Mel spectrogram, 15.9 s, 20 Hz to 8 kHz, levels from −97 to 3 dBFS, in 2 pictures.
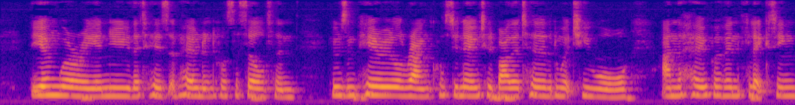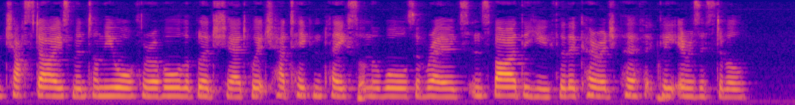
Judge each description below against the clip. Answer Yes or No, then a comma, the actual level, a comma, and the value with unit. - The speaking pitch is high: Yes, high, 195 Hz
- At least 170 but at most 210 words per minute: Yes, average, 190 wpm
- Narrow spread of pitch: Yes, narrow, 1.4 semitones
